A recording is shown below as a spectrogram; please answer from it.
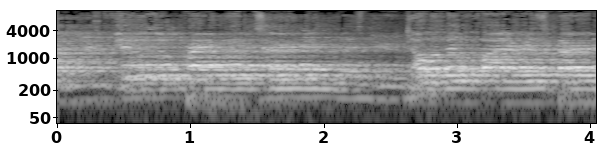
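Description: Men's quartet singing a cappella in four-part harmony through microphones, holding sustained chords that move to new ones twice.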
